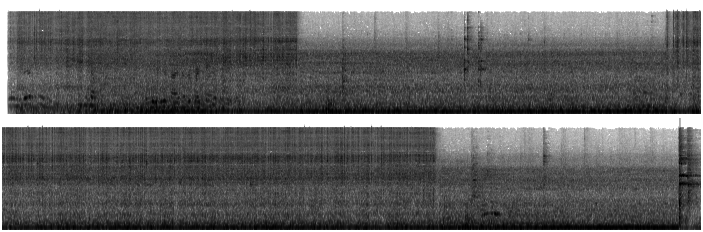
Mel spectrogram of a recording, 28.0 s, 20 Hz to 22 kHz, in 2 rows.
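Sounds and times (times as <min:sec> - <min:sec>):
welding arc crackling hiss: 0:00.1 - 0:06.0, 0:13.2 - 0:22.8
low machine hum: 0:00.1 - 0:27.9.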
